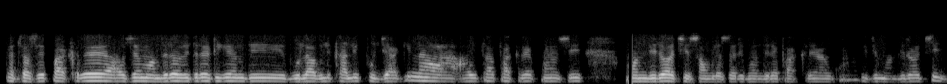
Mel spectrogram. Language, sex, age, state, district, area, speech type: Odia, male, 30-45, Odisha, Balasore, rural, conversation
